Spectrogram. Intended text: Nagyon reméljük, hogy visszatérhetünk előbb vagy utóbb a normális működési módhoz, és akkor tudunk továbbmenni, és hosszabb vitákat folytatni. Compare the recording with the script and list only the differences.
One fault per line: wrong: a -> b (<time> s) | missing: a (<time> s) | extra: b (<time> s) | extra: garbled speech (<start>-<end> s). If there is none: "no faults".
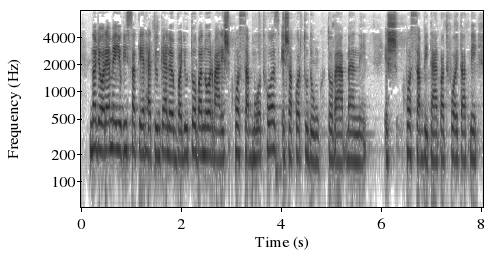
missing: hogy (0.8 s)
wrong: működési -> hosszabb (3.0 s)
